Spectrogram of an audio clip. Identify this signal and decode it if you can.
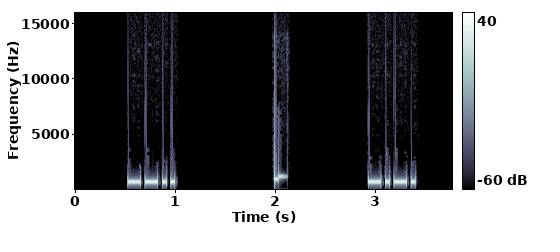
Morse code, heard as a keyed tone, about 28 wpm, 700 Hz. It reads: Z C
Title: Single Letter-Number Alt 28wpm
